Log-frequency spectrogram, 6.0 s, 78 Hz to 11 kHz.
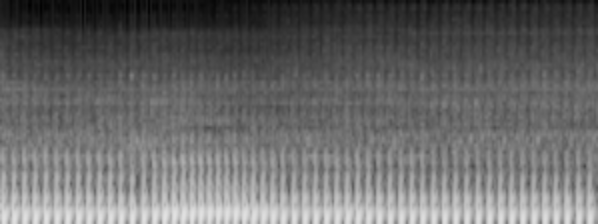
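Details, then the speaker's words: Royal Enfield Meteor 350 idling while standing after a service center oiled the rear and tightened the chain: steady single-cylinder thump, about two beats a second, with no rear brake clatter; the earlier noise is gone. "यार फिलहाल मेरे को तो अपनी bike में बिल्कुल भी आवाज़ नहीं लग रही, क्योंकि जिस दिन मैं सर्विस सेंटर पे गया था उस दिन में उन्होंने मेरी बाइक पे ज़्यादा कुछ नहीं किया था, सिर्फ ऑयलिंग करी थी पीछे की साइड और चैन टाइट करी थी, जिस वजह से मेरी आवाज़ बिल्कुल चली गई थी।"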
